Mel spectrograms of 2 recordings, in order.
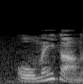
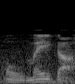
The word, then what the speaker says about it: omega: ，omega 呢，它是读妹妹的妹啊，omega，很多人会读成 omega 啊，那是电视广告手表。 Omega 手表，那是英文，英文读 Omega 哈，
